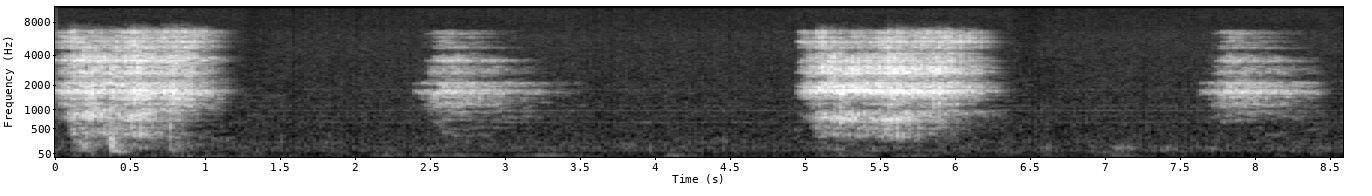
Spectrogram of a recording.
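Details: Snoring recorded with a piezoelectric sensor and LabVIEW: harsh, noisy breaths that alternate stronger and softer about every five seconds, roughly 12 breaths a minute; snoring.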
